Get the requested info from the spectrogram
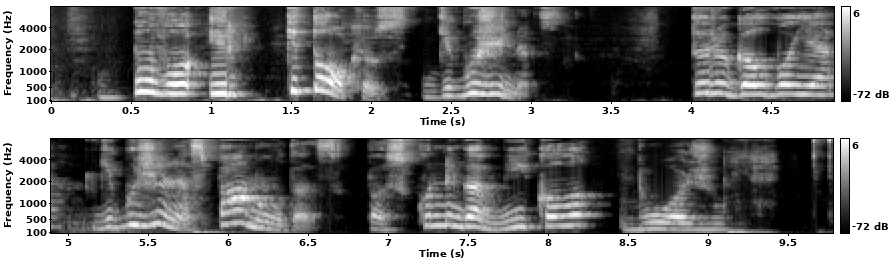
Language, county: Lithuanian, Vilnius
